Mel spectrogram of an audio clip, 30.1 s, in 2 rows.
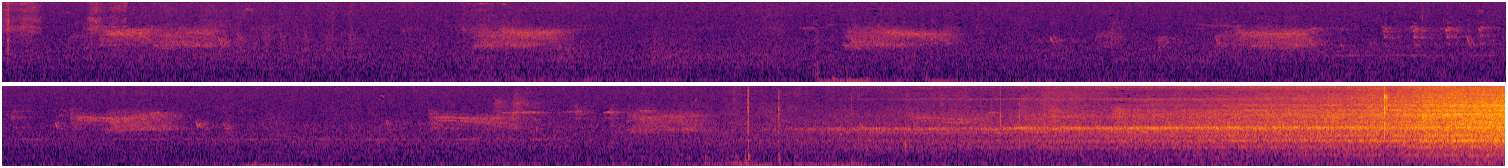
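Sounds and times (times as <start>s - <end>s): outdoor background noise: 0.0s - 30.0s
bird calling: 21.4s - 29.1s.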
